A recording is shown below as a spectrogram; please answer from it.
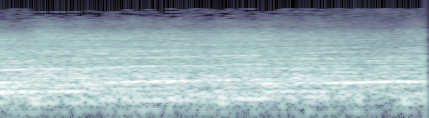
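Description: Race car sound effect played over a large hall's PA system, a dense rushing sound with a faint slowly rising whine.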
